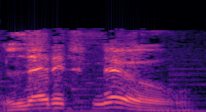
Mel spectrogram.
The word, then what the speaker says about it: Let It Snow: No, con R no. Let It Snow, Let It, Let It.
